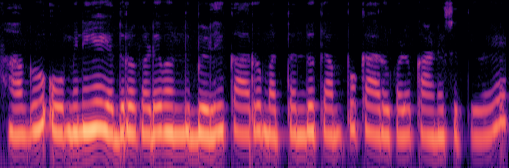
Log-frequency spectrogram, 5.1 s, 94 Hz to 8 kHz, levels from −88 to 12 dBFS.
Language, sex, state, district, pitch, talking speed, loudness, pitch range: Kannada, female, Karnataka, Bidar, 235 Hz, 105 wpm, -15 LUFS, 225-245 Hz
